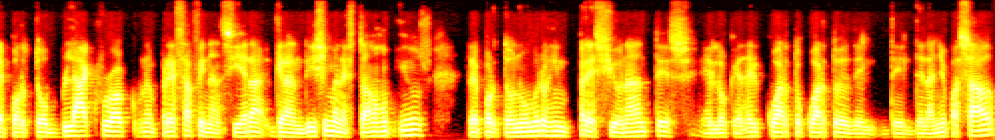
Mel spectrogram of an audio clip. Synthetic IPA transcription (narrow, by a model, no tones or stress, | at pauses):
re̞po̞ɾt̪o̞blakrok̚unaempɾe̞safinãnsje̞ɾaɡɾand̪isimaene̞st̪aðosuniðos | re̞po̞ɾt̪o̞nũme̞ɾo̞simpɾe̞sjo̞nãnt̪e̞senlo̞keeselkwaɾt̪o̞kwaɾt̪oðed̪ed̪e̞laɲo̞pasað̞o̞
